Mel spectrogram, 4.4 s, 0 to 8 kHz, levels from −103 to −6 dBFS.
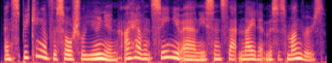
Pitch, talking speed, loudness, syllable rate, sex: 210 Hz, 230 wpm, -16 LUFS, 5.7 syllables/s, female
